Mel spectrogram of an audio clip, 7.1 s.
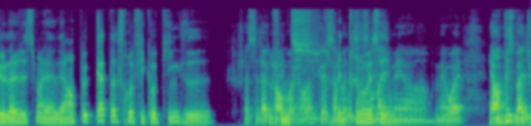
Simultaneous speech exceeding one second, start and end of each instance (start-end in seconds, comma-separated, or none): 3.6-5.4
